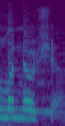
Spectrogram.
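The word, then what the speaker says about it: La Noscea: Laos noia Yeah okay or lenosa I've heard I've heard both I've heard both I believe most people call lenosa does it not come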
